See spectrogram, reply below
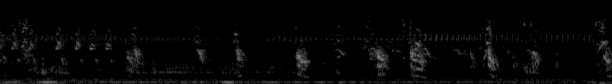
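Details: Male sharp-tailed grouse courting on a lek in central North Dakota in April 2021, just before sunrise: a busy chorus of short clucking and cackling bursts from several birds, roughly one a second, over a steady high hum and low rumble.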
